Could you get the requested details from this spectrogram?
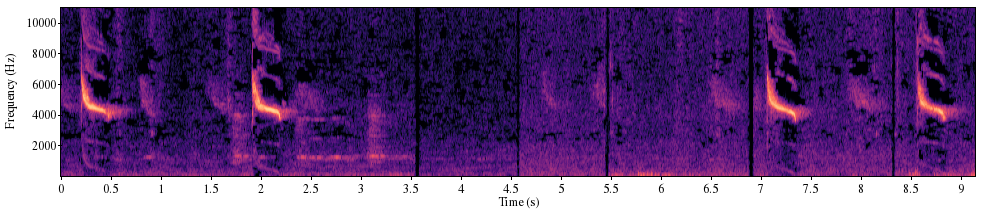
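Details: Female Japanese white-eye calling the male, giving sharp high descending chirps in scattered pairs with gaps between, over faint low background noise and a brief mid-pitched tone.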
